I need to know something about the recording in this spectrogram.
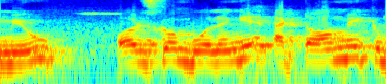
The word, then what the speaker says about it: mu: This is basically म्यू, ठीक है, इसका प्रोनाउंसिएशन है म्यू और इसको हम बोलेंगे एटॉमिक मास यूनिट।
